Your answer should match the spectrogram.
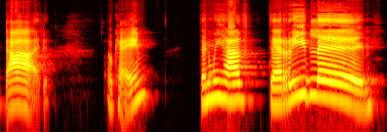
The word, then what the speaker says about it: terrible: Then we have terrible. Notice how I roll my R. You don't have to roll your R, but if you want to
